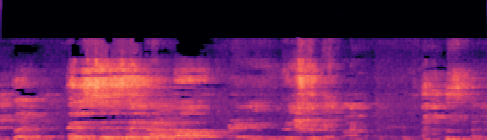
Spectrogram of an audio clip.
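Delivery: laughing. Real, not acted. Laughing correction of himself.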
